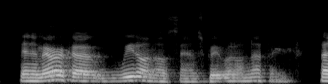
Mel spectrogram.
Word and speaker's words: Sanskrit: I tell people, you know, my Sanskrit pronunciation is pretty good, but I pronounce the word Sanskrit wrong because it's Sanskrit. It's not Sanskrit. Sanskrit is the American.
